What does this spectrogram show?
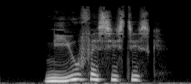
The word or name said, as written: neofascistisk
